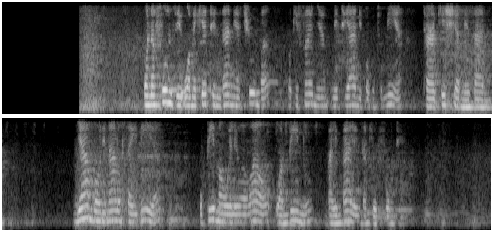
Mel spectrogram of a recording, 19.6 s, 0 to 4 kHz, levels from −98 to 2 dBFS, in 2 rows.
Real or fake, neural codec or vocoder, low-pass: real; none; 3.6 kHz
